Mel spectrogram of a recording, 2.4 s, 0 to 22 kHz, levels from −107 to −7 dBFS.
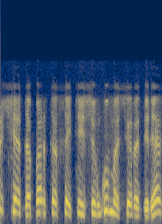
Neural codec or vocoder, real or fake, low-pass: none; real; 7.2 kHz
